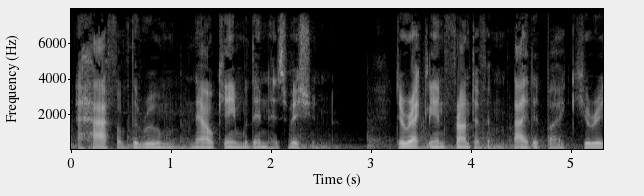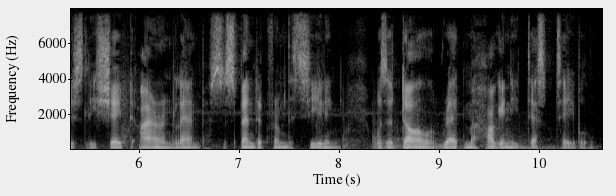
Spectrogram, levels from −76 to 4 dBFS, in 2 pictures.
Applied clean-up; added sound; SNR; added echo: none; Fireworks; 17 dB; none.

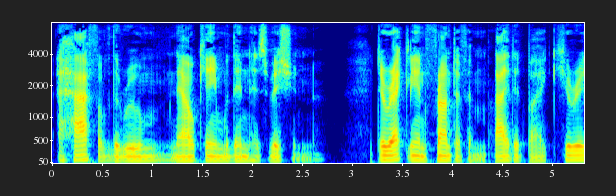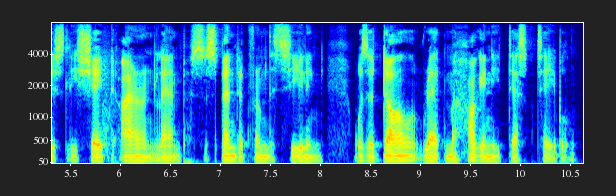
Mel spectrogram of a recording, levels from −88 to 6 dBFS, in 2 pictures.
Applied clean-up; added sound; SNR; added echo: none; none; none; none.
